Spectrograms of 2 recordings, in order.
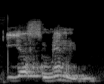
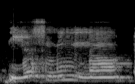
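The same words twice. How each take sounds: First: यस्मिन् with the two न run lightly together; the right way: यस्मिन्, no separate न; यस्मिन् said smoothly as one word; correct pronunciation. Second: यस्मिन् न with the न split off as its own syllable; slow yas-min-na, the incorrect way; wrong pronunciation. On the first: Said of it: "ये बिल्कुल ठीक है". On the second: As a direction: show the mistake: यस्मिन् न, a separate न. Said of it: "ऐसा नहीं बोलेंगे". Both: Shown as a demonstration.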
